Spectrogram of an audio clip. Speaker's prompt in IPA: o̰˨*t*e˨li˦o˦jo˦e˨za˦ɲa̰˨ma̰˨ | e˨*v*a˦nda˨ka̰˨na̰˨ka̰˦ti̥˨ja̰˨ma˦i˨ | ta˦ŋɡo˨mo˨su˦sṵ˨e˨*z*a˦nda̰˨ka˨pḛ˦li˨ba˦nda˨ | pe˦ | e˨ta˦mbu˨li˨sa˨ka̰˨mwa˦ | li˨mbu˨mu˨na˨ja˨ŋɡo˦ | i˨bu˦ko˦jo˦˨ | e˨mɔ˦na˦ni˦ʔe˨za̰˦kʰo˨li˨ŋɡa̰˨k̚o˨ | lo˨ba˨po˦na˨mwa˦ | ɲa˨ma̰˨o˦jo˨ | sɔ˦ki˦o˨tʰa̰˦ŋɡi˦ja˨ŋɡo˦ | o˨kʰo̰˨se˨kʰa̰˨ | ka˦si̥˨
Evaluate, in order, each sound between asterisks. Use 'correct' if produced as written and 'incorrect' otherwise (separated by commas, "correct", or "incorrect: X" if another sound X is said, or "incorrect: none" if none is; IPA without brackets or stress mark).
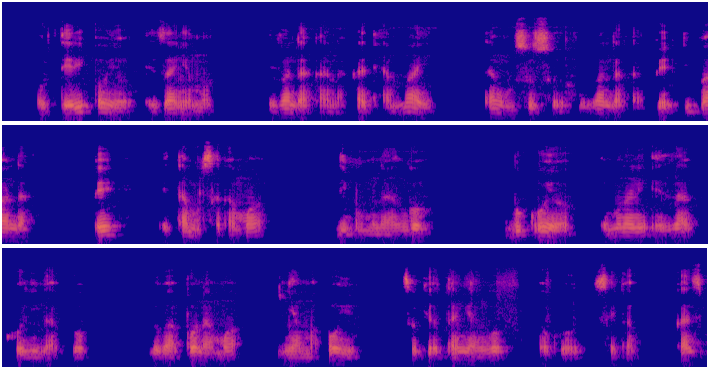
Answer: correct, correct, incorrect: v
